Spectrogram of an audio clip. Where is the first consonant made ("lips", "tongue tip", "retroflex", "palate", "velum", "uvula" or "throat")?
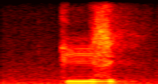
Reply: velum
